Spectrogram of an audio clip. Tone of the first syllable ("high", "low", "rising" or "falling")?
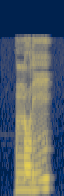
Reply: low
